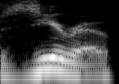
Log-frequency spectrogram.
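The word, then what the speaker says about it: Xero: One alternative to QuickBooks is called Zero. that's spelled X E RO O.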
